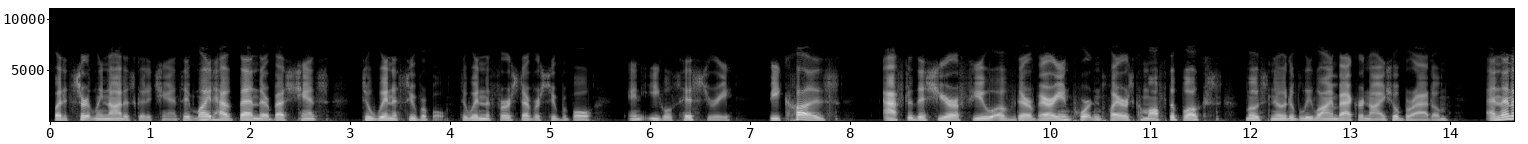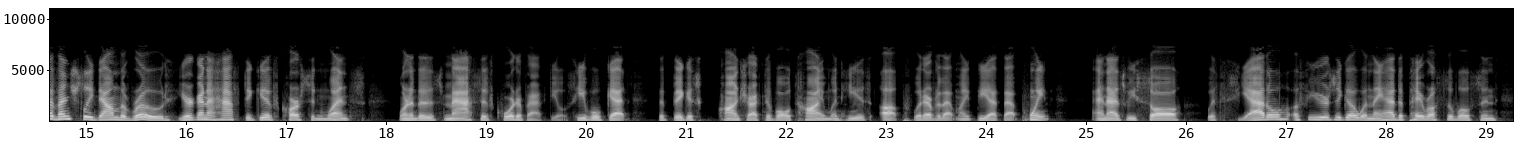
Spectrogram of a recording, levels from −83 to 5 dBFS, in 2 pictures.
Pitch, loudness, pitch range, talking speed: 140 Hz, -20 LUFS, 130-160 Hz, 220 wpm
